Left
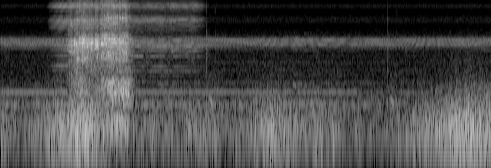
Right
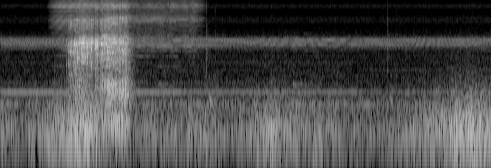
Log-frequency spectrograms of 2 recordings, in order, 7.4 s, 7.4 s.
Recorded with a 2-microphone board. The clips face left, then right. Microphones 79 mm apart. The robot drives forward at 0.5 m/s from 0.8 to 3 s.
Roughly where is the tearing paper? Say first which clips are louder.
Right 2 dB; right.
